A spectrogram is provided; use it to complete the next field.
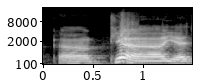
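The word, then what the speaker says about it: कात्याय: So the stress is on tya and pya.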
